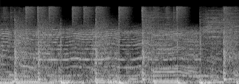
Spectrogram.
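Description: Fusion jazz-rock instrumental led by electric guitar, with bass and a steady beat.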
